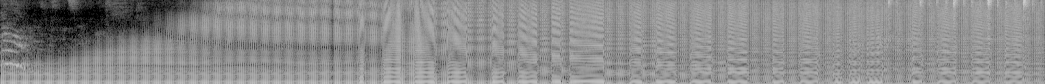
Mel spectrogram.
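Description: Live band music opening on a held synthesizer chord that brightens over the first few seconds, with a rhythmic pulsing pattern joining about four seconds in.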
